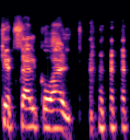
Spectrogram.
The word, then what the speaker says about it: Quetzalcoatl: On voit le temple de Quetzalcoatl, la misère à le prononcer. Je me souviens bien, c'est le Quetzalcoatl. serpent traîné. Pardon? Quetzalcoatl. Ah, merci, t'es meilleur que moi.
